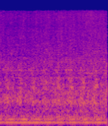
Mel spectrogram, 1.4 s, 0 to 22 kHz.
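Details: 2006 Trailblazer SS with LS2 V8, recently bought, cold start: steady idle with a faint tapping knock over the low rumble. The owner says it is not piston slap and gets louder when warm; the knock's cause is undetermined.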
